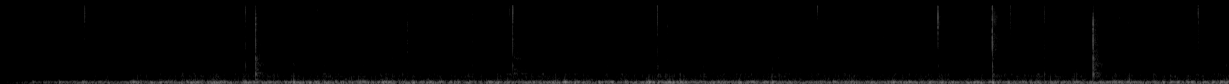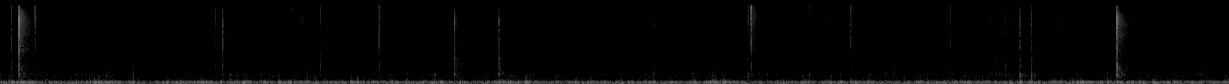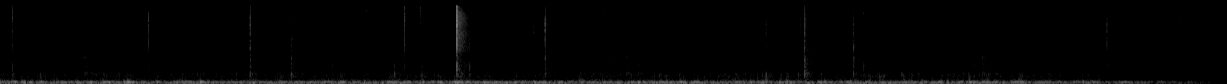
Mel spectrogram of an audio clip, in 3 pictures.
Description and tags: fire in the cabin woodstove
a recording from the sound library of Yellowstone national park provided by the National Park Service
